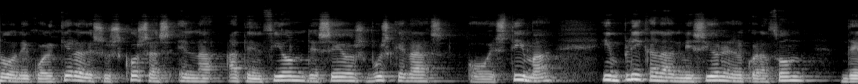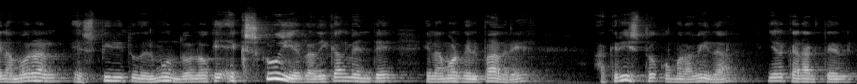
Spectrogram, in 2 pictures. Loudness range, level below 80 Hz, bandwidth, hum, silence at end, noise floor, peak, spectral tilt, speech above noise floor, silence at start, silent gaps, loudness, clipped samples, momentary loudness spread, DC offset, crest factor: 4 LU; -66 dBFS; 12.5 kHz; none; 0 s; -50 dBFS; -2 dBFS; -6.5 dB/octave; 31 dB; 0 s; none; -19 LUFS; under 0.1%; 11 LU; under 0.1%; 16 dB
